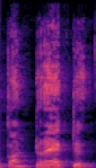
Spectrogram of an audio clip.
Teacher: तो ट्रैक्ट जो है इस पर जोर देंगे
